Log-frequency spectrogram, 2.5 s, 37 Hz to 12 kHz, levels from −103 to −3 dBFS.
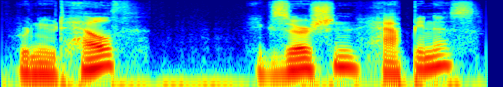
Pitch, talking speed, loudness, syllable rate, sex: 115 Hz, 95 wpm, -19 LUFS, 5.8 syllables/s, male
